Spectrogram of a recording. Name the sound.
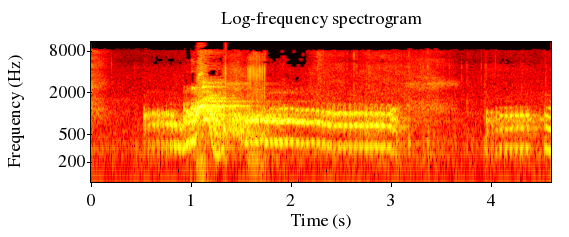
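dog growling and barking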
